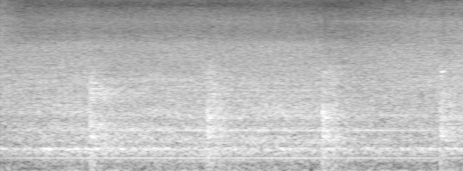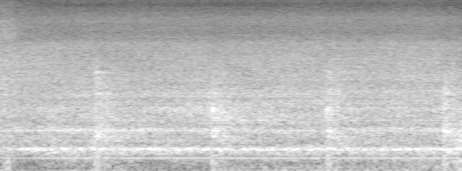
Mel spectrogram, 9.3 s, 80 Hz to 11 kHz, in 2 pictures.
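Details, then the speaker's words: LS-swapped Chevy S10 after shutdown, engine off and warm: newly installed electric cooling fan keeps running about 30 seconds to help cool things down; steady fan hum with faint regular tick. Normal run-on; second fan (set 194°F) never came on. "this one's on as you can hear it's still running it's gonna run for 30 seconds after it uh after the engines off just try to help cool things down"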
